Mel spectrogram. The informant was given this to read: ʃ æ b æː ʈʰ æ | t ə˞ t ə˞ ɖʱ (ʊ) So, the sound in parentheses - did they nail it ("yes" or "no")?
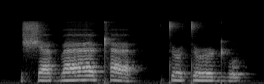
yes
